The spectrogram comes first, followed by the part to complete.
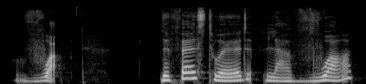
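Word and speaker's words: voie: even way um and the letters o and I together in that word are pronounced W and the final e is silent in the second word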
